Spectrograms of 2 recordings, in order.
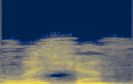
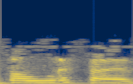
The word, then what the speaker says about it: Alyssa: friend uh fuzzy uh Alicia Alicia how you doing honey hello guys hey babies how you doing I know you pronounced my name wrong oh I'm sorry it's Alyssa is in Alyssa Milan no I'm sorry I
